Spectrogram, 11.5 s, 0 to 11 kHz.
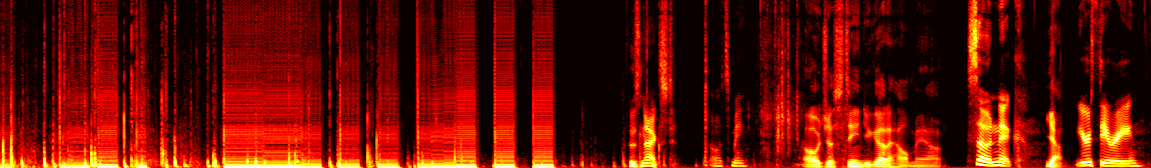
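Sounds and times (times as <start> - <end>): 
horse hooves clip-clopping: 0.0 - 6.7
speech: 6.3 - 11.4.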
